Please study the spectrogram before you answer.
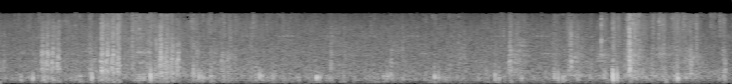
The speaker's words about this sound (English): A small crowd watches as eight riders canter around a large outdoor ring at the U.S. Equestrian Team headquarters.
